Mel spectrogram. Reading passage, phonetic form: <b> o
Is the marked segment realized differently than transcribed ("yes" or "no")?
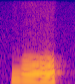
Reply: yes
